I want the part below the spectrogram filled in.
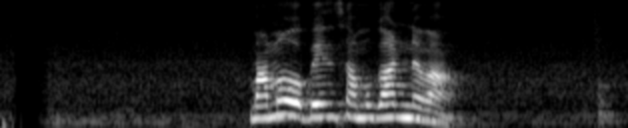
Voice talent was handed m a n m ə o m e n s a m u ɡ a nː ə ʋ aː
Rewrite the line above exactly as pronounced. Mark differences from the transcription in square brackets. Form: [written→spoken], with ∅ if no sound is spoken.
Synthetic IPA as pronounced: m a [n→∅] m ə o [m→b] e n s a m u ɡ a nː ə ʋ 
